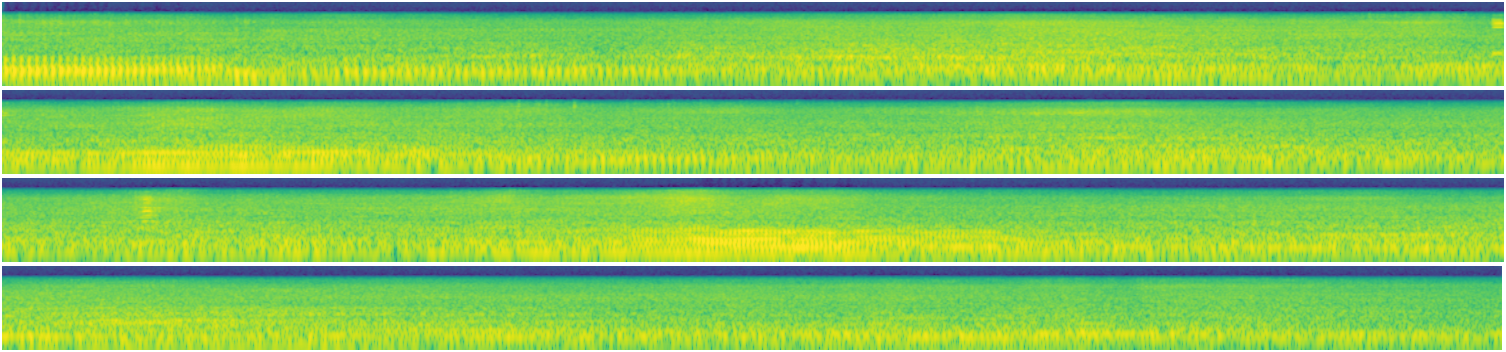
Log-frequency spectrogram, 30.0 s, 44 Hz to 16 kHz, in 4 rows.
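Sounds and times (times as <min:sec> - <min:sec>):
road traffic passing: 0:00.0 - 0:30.0.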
